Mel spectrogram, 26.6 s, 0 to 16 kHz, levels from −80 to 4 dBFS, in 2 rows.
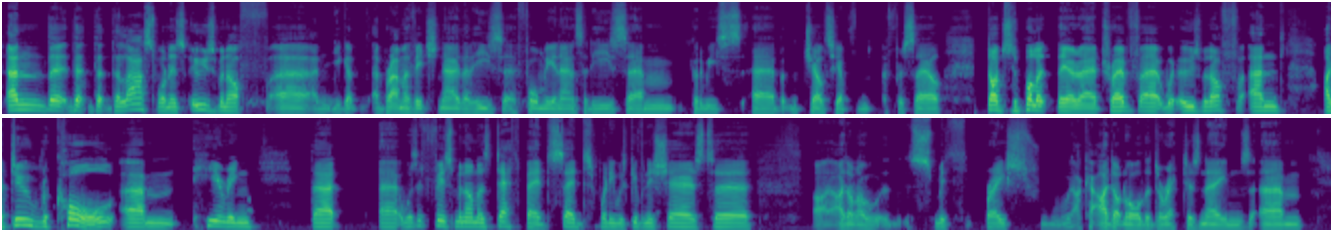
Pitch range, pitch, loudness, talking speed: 110-145 Hz, 130 Hz, -25 LUFS, 180 wpm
